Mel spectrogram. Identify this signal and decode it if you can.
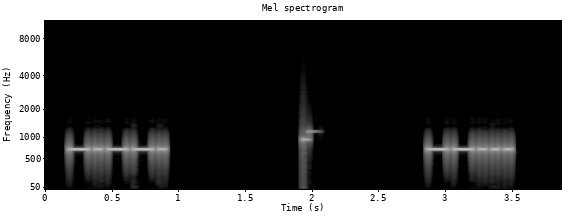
Morse code, heard as a keyed tone, about 25 wpm, 700 Hz. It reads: <KN> 7
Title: Single Character (Letter:Number:Punctuation:Prosign) Alt 25wpm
